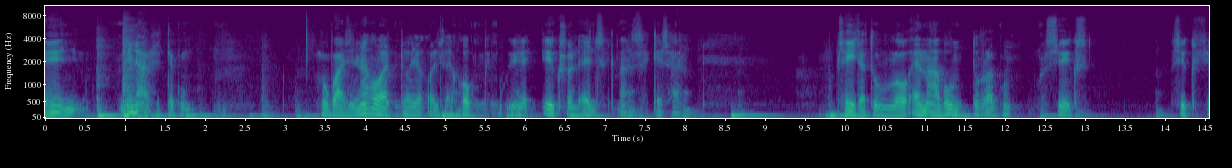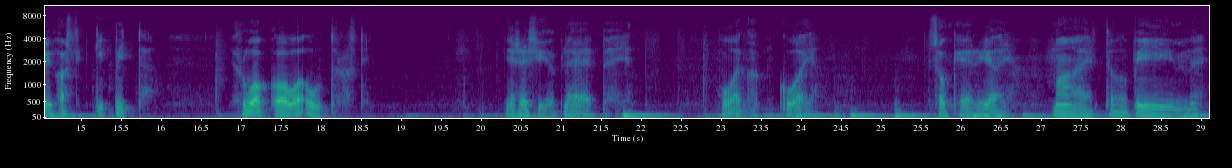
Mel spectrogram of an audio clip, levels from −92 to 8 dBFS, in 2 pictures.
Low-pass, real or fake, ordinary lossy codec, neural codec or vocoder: 9.9 kHz; fake; none; vocoder, 44.1 kHz, 128 mel bands, Pupu-Vocoder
